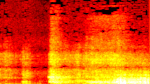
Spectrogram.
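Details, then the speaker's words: Small IC-based amplifier: at switch-on it breaks into a rough, sputtering, crackling growl that swells over the next second, and the same noise occurs during playback; the fault is still to be diagnosed. "ये on करा, on करते ही gutter gutter gutter आवाज़ आ रही है। ये programme के साथ साथ ये आवाज़ आती है इस एम्पलीफायर में।"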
